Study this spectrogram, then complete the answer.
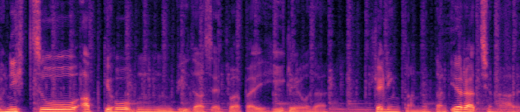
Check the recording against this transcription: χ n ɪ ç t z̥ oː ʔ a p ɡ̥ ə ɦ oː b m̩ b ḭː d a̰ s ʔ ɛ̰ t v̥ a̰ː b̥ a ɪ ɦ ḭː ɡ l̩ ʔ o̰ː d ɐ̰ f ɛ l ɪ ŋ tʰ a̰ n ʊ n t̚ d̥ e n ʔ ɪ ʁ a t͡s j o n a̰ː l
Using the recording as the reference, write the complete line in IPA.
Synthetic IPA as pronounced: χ n ɪ ç t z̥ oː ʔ a p ɡ̥ ə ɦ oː b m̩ v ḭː d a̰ s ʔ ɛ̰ t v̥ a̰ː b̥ a ɪ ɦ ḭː ɡ l̩ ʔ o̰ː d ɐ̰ ʃ ɛ l ɪ ŋ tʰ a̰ n ʊ n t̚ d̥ a n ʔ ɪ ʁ a t͡s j o n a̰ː l

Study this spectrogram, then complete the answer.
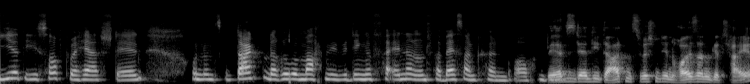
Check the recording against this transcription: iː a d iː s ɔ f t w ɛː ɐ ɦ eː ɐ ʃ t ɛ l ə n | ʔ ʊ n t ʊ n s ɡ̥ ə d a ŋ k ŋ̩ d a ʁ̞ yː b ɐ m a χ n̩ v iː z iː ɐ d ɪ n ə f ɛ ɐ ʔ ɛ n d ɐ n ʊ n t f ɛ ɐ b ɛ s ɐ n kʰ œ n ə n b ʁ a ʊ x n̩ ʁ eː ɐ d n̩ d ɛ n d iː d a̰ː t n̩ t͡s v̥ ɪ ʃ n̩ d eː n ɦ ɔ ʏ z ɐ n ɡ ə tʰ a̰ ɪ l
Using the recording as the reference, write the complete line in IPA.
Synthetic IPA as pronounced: iː ɐ d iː s ɔ f t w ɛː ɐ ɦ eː ɐ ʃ t ɛ l ə n | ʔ ʊ n t ʊ n s ɡ̥ ə d a ŋ k ŋ̩ d a ʁ̞ yː b ɐ m a χ n̩ v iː v iː ɐ d ɪ ŋ ə f ɛ ɐ ʔ ɛ n d ɐ n ʊ n t f ɛ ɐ b ɛ s ɐ n kʰ œ n ə n b ʁ a ʊ x n̩ v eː ɐ d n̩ d ɛ n d iː d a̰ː t n̩ t͡s v̥ ɪ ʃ n̩ d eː n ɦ ɔ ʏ z ɐ n ɡ ə tʰ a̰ ɪ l

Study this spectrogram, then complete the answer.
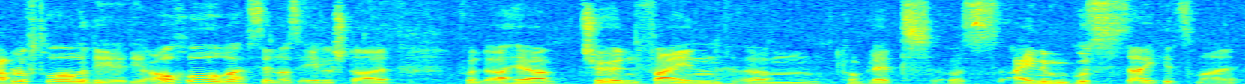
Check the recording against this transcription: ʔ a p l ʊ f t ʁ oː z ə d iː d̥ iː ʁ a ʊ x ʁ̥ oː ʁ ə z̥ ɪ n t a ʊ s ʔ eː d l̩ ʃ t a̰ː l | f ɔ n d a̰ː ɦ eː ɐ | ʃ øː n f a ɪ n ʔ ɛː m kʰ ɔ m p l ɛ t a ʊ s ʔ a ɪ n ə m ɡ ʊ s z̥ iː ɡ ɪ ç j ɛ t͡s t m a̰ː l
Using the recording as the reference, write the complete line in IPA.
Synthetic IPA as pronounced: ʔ a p l ʊ f t ʁ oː ʁ ə d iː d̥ iː ʁ a ʊ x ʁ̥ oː ʁ ə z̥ ɪ n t a ʊ s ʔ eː d l̩ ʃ t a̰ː l | f ɔ n d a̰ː ɦ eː ɐ | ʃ øː n f a ɪ n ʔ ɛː m kʰ ɔ m p l ɛ t a ʊ s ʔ a ɪ n ə m ɡ ʊ s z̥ aː ɡ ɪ ç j ɛ t͡s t m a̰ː l

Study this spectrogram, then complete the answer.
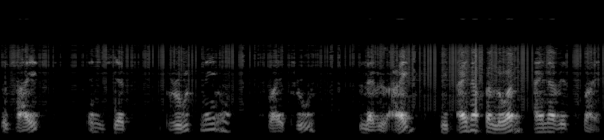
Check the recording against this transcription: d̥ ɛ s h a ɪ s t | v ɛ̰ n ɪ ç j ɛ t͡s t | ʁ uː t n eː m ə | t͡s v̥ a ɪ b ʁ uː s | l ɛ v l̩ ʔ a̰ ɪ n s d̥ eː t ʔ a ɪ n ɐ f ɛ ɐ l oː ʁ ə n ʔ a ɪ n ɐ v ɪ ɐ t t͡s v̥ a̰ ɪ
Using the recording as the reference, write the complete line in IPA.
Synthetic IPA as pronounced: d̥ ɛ s h a ɪ s t | v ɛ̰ n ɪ ç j ɛ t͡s t | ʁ uː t n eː m ə | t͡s v̥ a ɪ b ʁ uː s | l ɛ v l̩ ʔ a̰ ɪ n s ɡ̥ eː t ʔ a ɪ n ɐ f ɛ ɐ l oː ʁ ə n ʔ a ɪ n ɐ v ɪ ɐ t t͡s v̥ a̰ ɪ

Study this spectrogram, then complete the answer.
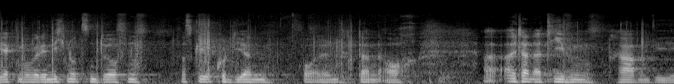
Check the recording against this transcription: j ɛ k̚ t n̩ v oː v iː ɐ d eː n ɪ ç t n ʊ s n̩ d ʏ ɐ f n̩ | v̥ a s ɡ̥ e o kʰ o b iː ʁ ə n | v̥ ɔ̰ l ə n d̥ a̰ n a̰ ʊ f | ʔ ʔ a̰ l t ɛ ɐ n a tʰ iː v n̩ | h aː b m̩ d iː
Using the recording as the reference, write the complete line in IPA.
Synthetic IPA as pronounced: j ɛ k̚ t n̩ v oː v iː ɐ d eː n ɪ ç t n ʊ t͡s n̩ d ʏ ɐ f n̩ | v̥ a s ɡ̥ e o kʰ o d iː ʁ ə n | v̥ ɔ̰ l ə n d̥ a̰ n a̰ ʊ x | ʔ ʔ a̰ l t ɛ ɐ n a tʰ iː v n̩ | h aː b m̩ d iː

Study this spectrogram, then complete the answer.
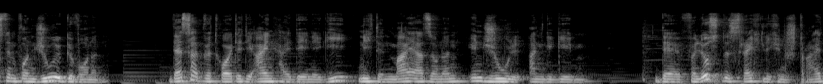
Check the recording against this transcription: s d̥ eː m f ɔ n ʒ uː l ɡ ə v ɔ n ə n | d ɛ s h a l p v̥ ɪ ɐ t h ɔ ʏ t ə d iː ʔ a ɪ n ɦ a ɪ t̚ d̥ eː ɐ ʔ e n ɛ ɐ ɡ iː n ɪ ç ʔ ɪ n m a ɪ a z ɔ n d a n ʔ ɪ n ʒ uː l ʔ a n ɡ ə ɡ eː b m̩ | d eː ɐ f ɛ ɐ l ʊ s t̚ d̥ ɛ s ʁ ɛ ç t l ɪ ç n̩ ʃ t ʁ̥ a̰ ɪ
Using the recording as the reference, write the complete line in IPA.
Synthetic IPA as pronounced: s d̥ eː m f ɔ n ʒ uː l ɡ ə v ɔ n ə n | d ɛ s h a l p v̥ ɪ ɐ t h ɔ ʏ t ə d iː ʔ a ɪ n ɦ a ɪ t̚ d̥ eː ɐ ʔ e n ɛ ɐ ɡ iː n ɪ ç t ɪ n m a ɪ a z ɔ n d ɐ n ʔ ɪ n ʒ uː l ʔ a n ɡ ə ɡ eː b m̩ | d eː ɐ f ɛ ɐ l ʊ s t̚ d̥ ɛ s ʁ ɛ ç t l ɪ ç n̩ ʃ t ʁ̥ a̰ ɪ

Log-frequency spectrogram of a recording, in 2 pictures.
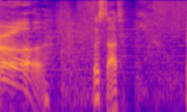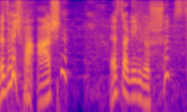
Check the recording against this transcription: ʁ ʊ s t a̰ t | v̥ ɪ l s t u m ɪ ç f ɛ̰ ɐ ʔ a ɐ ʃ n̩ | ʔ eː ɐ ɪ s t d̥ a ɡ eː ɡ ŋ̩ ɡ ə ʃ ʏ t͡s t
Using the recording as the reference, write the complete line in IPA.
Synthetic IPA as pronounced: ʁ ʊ s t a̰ t | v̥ ɪ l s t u m ɪ ç f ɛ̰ ɐ ʔ a ɐ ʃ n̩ | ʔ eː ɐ ɪ s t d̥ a ɡ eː ɡ ŋ̩ ɡ ə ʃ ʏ t͡s t

